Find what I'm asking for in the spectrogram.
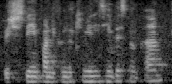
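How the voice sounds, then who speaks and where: A woman's voice: fairly low pitch, level tone, rapid-fire, a little mellow, slight background noise. A woman council officer answering questions at a meeting, businesslike in her explanations. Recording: distant hall reverb.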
